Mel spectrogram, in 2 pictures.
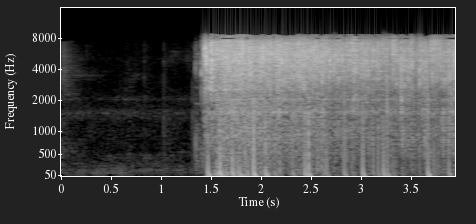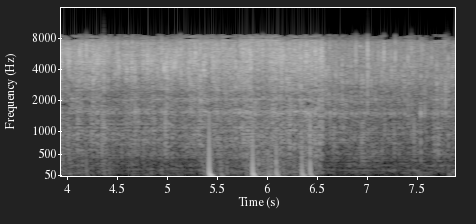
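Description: Cut okra pieces dropped into hot mustard oil in a kadai, setting off a sudden loud sizzle about a second and a half in. The frying hiss carries on, full of sharp crackles and pops, easing slightly near the end.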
